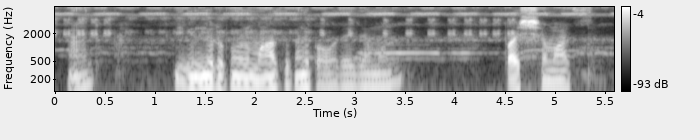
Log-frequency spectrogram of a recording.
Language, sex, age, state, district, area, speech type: Bengali, male, 30-45, West Bengal, Birbhum, urban, spontaneous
